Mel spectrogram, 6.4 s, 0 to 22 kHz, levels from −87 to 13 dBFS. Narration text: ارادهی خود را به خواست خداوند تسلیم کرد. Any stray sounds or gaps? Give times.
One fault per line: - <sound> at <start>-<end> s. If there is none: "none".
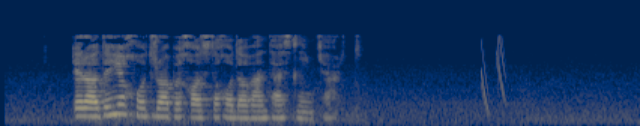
- chirp at 4.8-5.1 s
